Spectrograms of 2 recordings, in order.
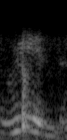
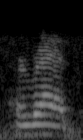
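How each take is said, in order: First: "Read" pronounced like reed, long EE; long EE vowel in "Read"; present tense read. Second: "read" pronounced like red, short E; short E vowel in "read"; past tense read. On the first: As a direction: say "Read" to rhyme with need. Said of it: "parehas po ng spelling". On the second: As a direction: say "read" to rhyme with bed. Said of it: "pag nag-pronounce ka ng past tense". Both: Shown as a demonstration.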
